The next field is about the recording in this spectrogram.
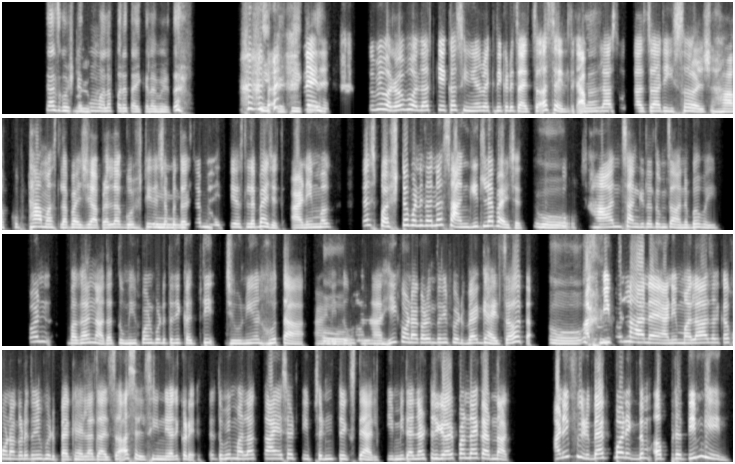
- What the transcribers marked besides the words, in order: other background noise; laughing while speaking: "मिळतं"; chuckle; tapping; in English: "फीडबॅक"; chuckle; in English: "फीडबॅक"; in English: "टिप्स एंड ट्रिक्स"; in English: "फीडबॅक"
- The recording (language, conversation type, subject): Marathi, podcast, कामाच्या ठिकाणी अभिप्राय देण्याची आणि स्वीकारण्याची चांगली पद्धत कोणती?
